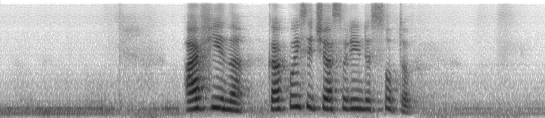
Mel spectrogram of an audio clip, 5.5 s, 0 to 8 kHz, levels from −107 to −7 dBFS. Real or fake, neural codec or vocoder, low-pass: fake; codec, 16 kHz, 0.3 kbps, FocalCodec; 7.2 kHz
